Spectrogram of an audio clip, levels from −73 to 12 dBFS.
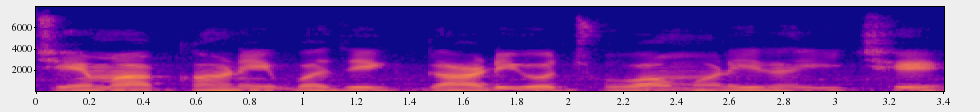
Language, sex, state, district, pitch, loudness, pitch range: Gujarati, male, Gujarat, Gandhinagar, 135 Hz, -19 LUFS, 130-145 Hz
